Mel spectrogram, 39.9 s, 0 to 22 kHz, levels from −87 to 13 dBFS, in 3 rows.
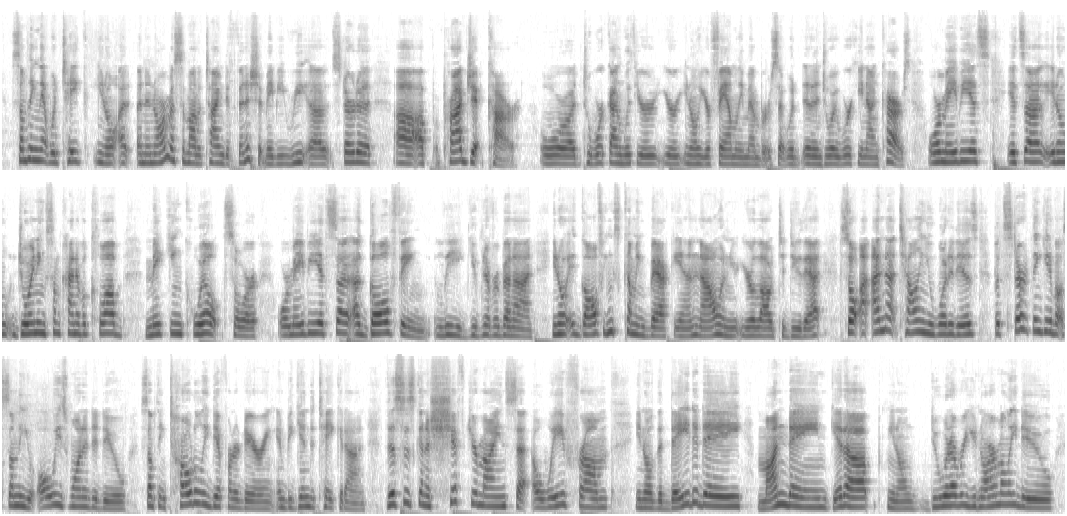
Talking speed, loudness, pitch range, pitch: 210 wpm, -27 LUFS, 180-230 Hz, 205 Hz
